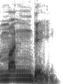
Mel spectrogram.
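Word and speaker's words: Monday: কারণ ঠান্ডা লাগলে নাকের মধ্যে সব এমনি চলে যায়, ঠিক আছে, সাউন্ডগুলো। সো মানডে, ঠিক আছে। সো মানডে উচ্চারণটার ক্ষেত্রে আপনার নাকের সাহায্য লাগবে, ঠিক আছে।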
